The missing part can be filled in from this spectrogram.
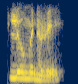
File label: "luminary", Indian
